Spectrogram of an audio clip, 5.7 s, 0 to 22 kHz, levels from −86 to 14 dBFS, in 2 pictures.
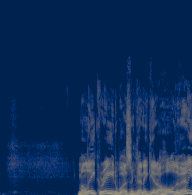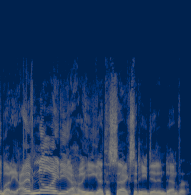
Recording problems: none

